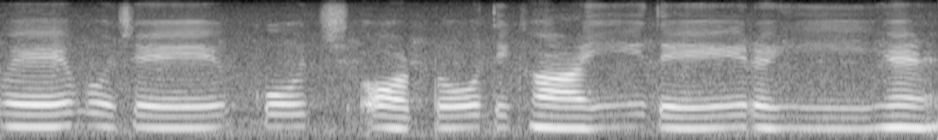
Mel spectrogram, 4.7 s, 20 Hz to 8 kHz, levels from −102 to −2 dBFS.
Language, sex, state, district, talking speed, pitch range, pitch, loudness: Hindi, male, Madhya Pradesh, Katni, 100 wpm, 205-220 Hz, 210 Hz, -16 LUFS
